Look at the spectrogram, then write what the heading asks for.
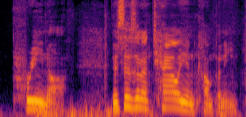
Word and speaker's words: Prinoth: mulcher but yeah it it looks like you should pronounce this print prynoth it's p-r-i-n-o-t-h but it's actually preenoff this is an italian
